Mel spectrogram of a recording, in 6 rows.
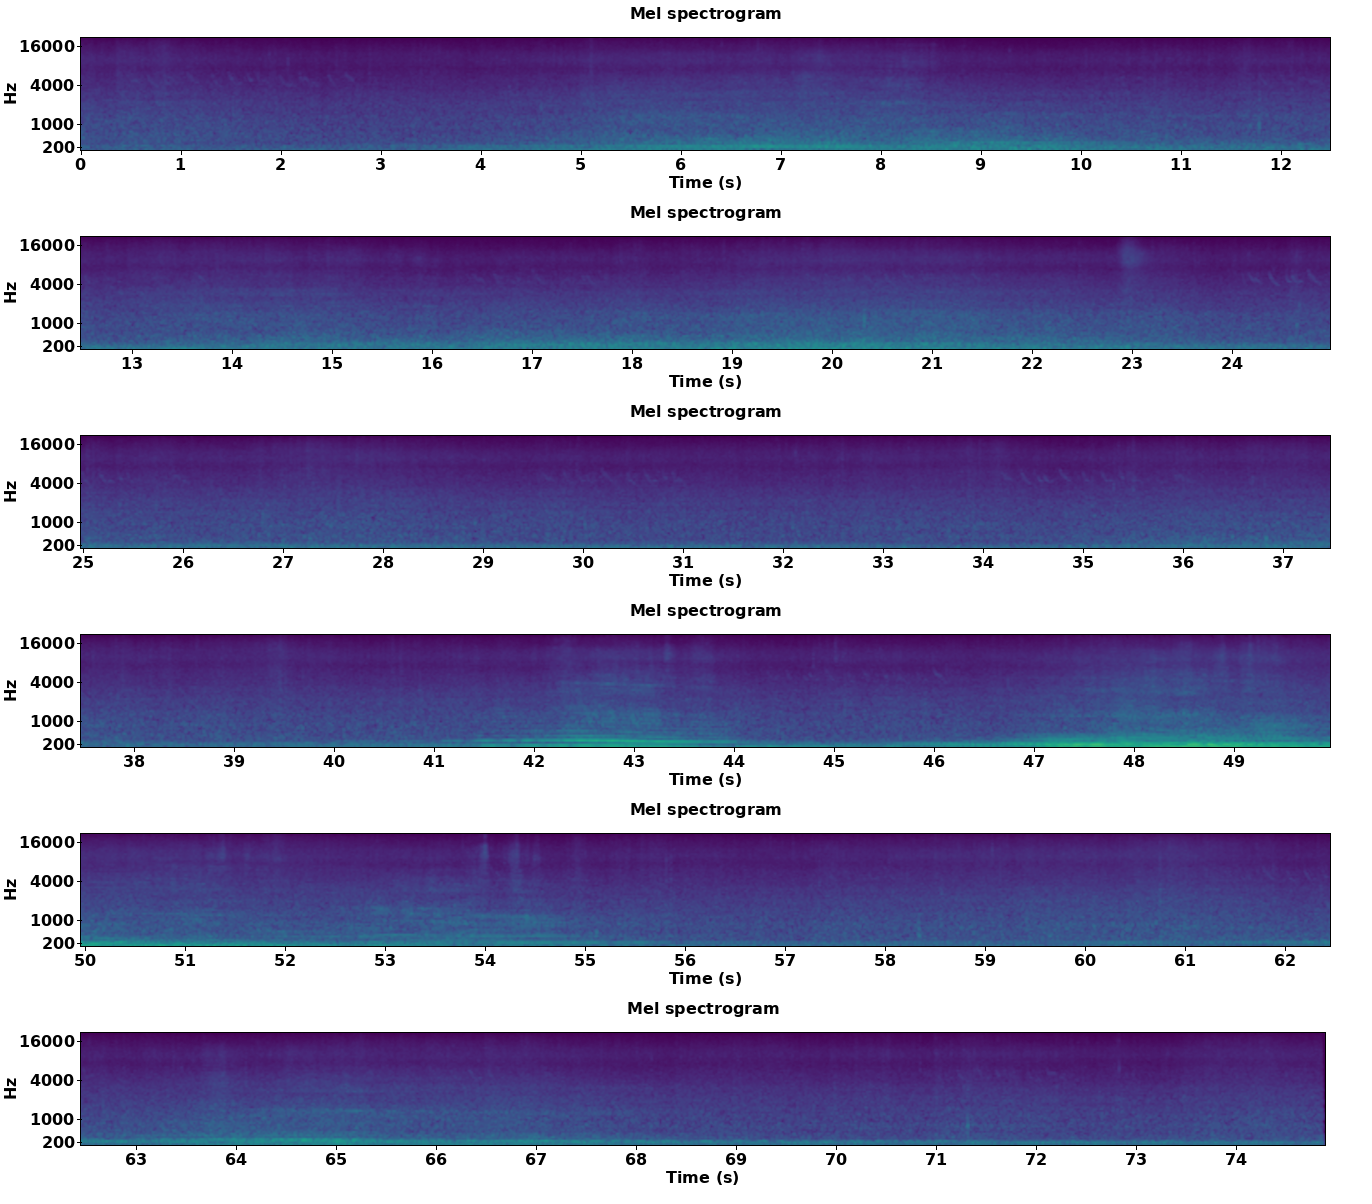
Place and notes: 上楓港, Fangshan Township - on the coast
On the coast, traffic sound, Sound of the waves
Zoom H2N MS+ XY
Pingtung County, Taiwan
